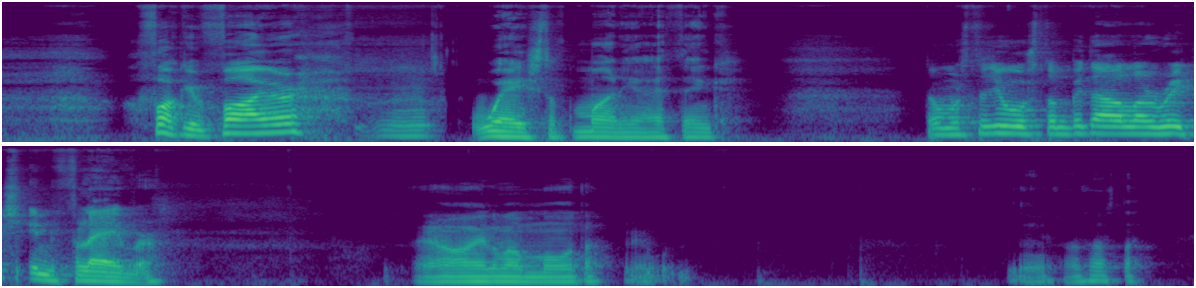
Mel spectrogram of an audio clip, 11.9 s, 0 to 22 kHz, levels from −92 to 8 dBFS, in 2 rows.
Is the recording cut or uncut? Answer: cut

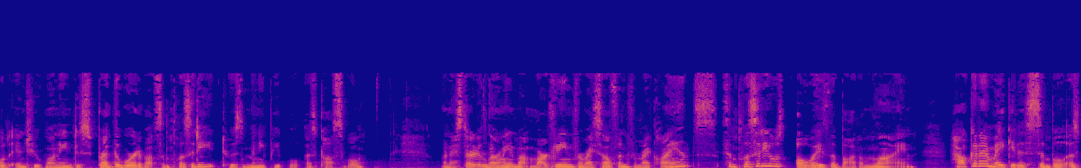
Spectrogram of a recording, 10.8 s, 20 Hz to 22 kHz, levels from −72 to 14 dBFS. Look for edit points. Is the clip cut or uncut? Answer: cut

